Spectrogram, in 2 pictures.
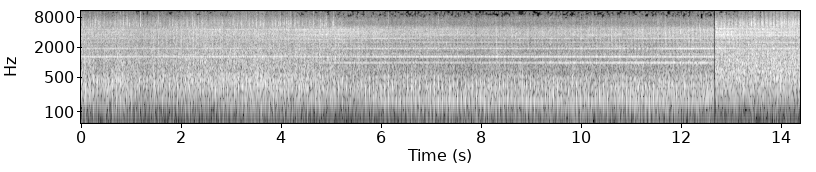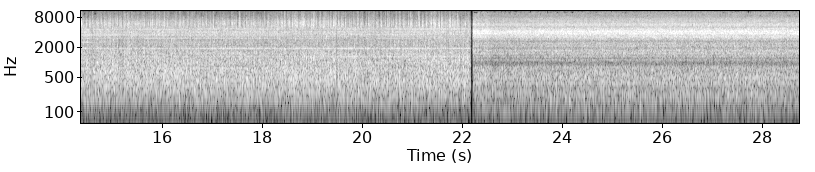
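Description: Helicopter engine and rotor noise heard from on board: a loud, steady drone with several high, even whining tones. The sound changes abruptly twice where the footage is cut, the last part with a stronger high whine.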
